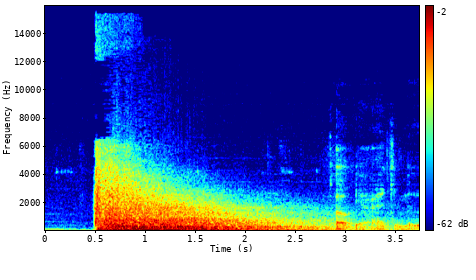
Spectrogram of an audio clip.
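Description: A single loud, sharp gunshot in the video game SUPERHOT, an abrupt blast whose booming tail slowly decays over several seconds, with faint background sounds near the end.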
